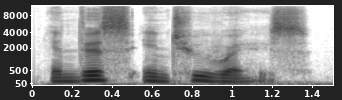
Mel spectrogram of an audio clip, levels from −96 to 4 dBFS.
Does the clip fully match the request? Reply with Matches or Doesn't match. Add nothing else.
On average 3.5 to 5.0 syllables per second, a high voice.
Doesn't match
